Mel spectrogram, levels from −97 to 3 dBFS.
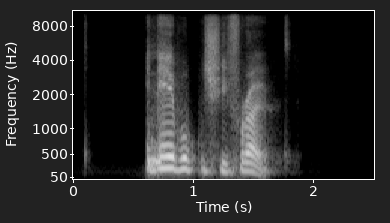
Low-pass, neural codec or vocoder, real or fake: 9.9 kHz; codec, 16 kHz in and 24 kHz out, 0.9 kbps, LongCat-Audio-Codec, four codebook decoder; fake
